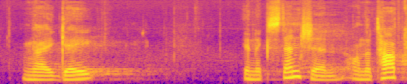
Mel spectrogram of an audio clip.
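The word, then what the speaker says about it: 危機: In Cantonese, it is pronounced ngai ge.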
